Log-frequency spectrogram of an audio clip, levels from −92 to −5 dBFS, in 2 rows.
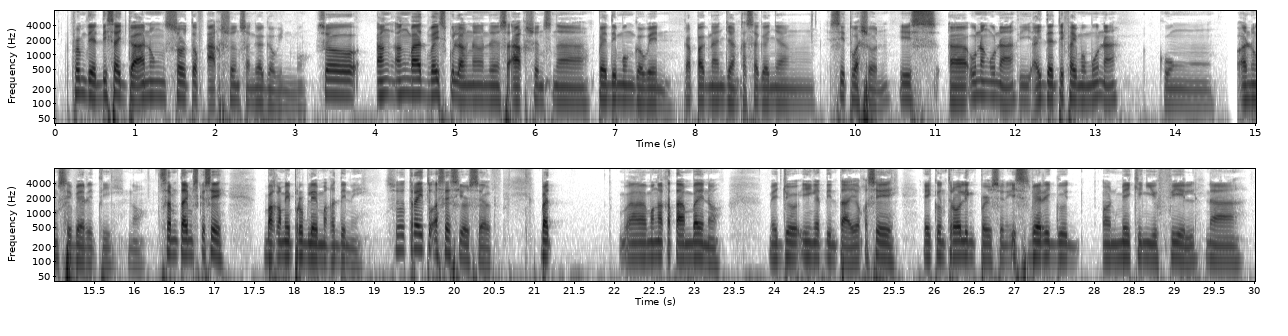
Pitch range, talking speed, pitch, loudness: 105-125 Hz, 150 wpm, 115 Hz, -22 LUFS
